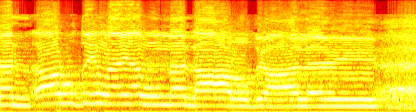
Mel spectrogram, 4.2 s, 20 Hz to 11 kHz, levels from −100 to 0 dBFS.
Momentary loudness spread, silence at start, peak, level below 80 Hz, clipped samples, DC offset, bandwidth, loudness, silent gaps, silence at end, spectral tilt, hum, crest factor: 4 LU; 0 s; 0 dBFS; -36 dBFS; 10%; 7%; 11 kHz; -2 LUFS; none; 0 s; -2 dB/octave; none; 4 dB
